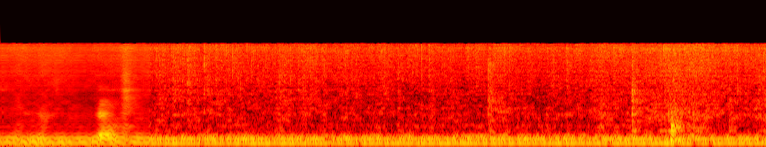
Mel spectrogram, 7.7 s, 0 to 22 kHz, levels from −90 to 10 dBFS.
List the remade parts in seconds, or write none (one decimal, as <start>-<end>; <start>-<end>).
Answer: 0.0-1.5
